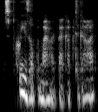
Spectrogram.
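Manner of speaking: a hushed, breathy whisper of the prayer, under her breath; whispered plea. Retold or imitated. Retelling her prayer to the saint, she whispers the plea. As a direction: whisper the plea as if only God should hear.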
